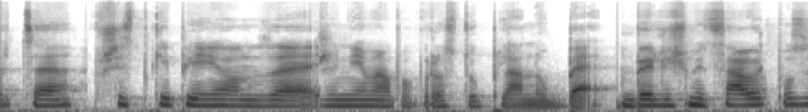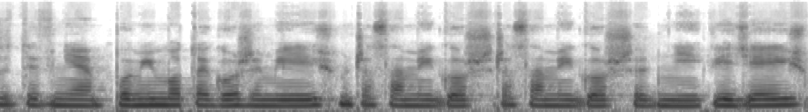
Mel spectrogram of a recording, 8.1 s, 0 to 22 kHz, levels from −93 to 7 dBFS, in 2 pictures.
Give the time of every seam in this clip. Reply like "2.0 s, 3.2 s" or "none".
1.6 s, 3.8 s, 4.6 s, 6.5 s

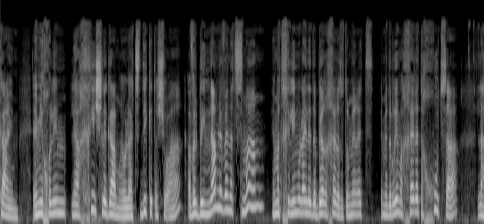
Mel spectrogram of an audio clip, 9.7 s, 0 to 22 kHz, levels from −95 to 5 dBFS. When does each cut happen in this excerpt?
3.7 s

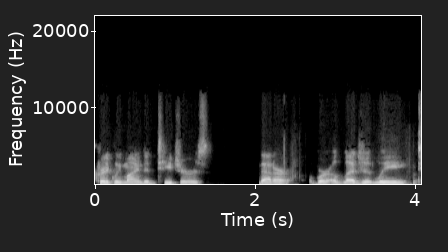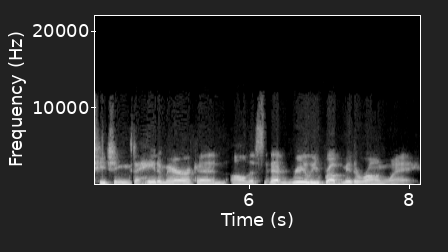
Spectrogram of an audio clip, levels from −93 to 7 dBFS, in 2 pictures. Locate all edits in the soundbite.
2.1 s, 4.0 s, 4.5 s, 6.2 s

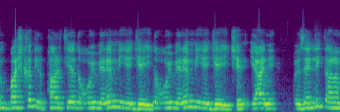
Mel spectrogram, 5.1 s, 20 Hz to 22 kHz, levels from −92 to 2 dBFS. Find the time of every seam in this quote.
2.3 s

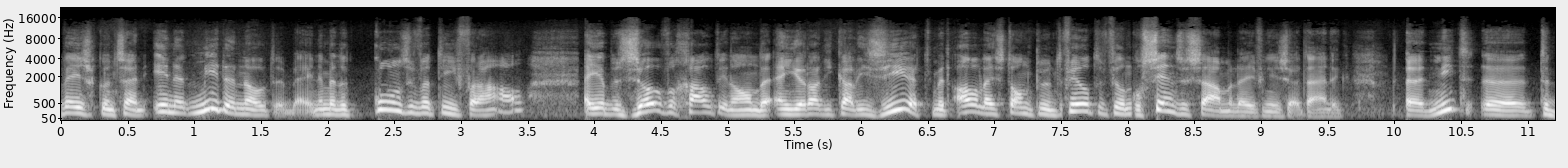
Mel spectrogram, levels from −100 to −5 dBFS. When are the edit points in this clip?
3.9 s, 7.5 s, 8.0 s

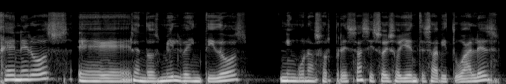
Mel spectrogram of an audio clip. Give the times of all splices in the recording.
1.3 s, 2.7 s

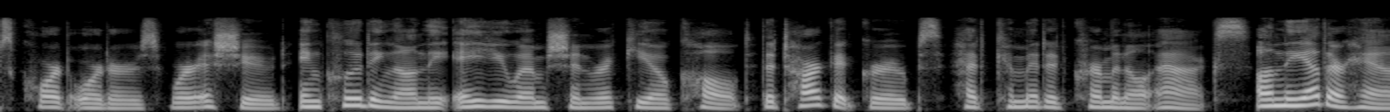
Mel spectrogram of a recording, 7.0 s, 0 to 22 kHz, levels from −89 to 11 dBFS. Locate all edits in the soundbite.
none

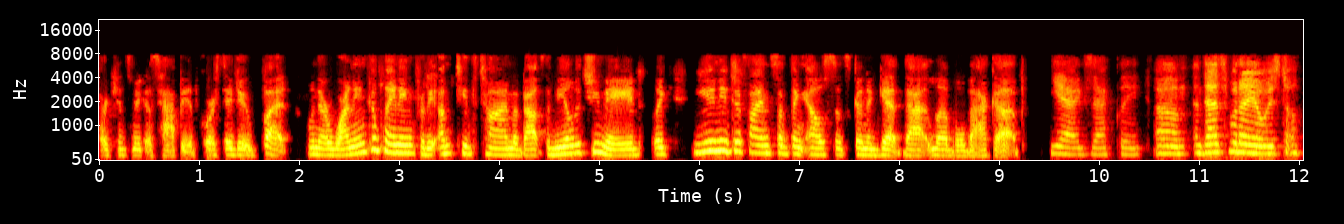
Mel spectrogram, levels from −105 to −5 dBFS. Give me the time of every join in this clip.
2.0 s, 9.3 s, 10.5 s

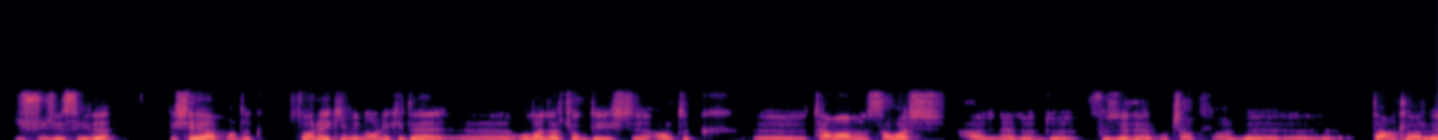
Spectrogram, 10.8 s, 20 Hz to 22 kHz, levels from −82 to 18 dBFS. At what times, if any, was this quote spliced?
2.1 s

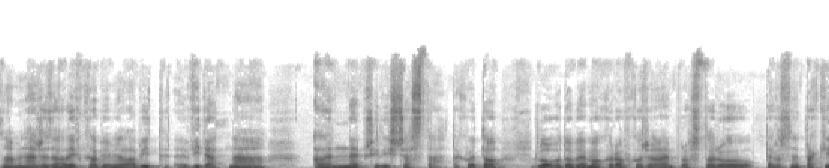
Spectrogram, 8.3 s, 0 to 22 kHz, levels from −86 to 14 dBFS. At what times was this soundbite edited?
none

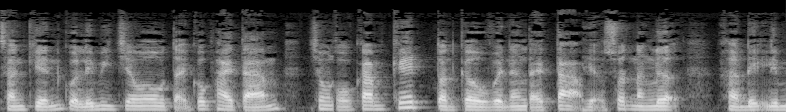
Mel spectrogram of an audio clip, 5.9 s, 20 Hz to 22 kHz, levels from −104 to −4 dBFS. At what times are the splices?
2.5 s, 3.9 s, 4.4 s

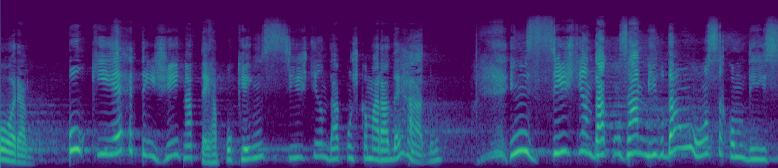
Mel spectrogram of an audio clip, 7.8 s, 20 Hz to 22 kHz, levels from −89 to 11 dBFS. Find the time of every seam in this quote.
1.3 s, 1.8 s

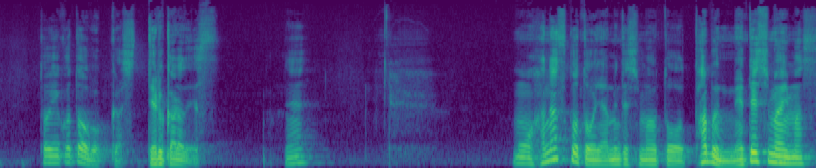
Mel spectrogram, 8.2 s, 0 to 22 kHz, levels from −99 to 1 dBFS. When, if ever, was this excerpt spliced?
none

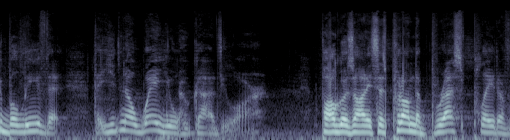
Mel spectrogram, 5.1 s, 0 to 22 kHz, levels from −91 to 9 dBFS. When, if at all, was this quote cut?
1.2 s, 1.8 s, 2.2 s, 3.0 s

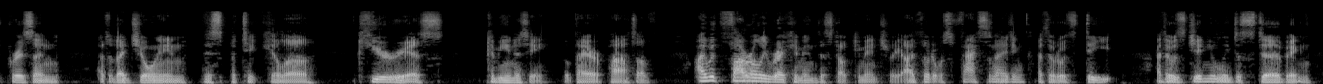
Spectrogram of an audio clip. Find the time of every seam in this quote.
1.0 s, 1.9 s, 3.5 s, 10.3 s

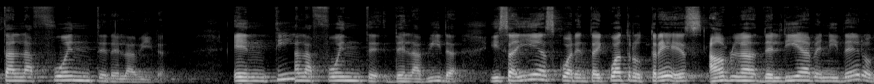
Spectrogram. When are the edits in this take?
2.9 s

